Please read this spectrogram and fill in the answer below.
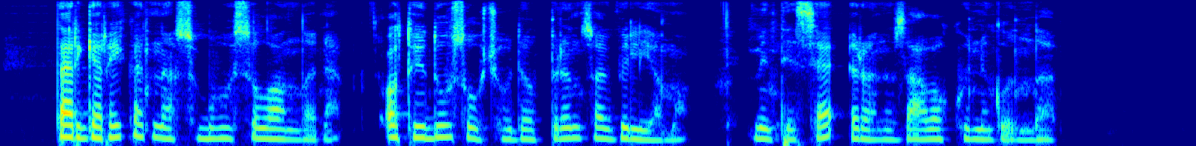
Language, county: Lithuanian, Kaunas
